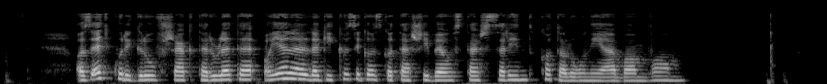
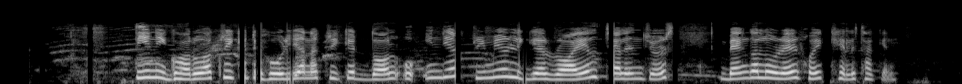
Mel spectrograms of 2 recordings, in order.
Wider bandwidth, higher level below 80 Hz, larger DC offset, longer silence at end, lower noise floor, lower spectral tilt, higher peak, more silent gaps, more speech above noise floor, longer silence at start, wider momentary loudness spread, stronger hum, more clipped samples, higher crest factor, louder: first, 11.5 kHz vs 7.4 kHz; second, -66 dBFS vs -56 dBFS; neither; second, 0.55 s vs 0.7 s; first, -77 dBFS vs -43 dBFS; about the same, -4.5 dB/octave vs -3.5 dB/octave; about the same, -4 dBFS vs -2 dBFS; neither; first, 55 dB vs 28 dB; second, 0.75 s vs 0.95 s; about the same, 9 LU vs 10 LU; neither; neither; first, 20 dB vs 14 dB; second, -22 LUFS vs -15 LUFS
